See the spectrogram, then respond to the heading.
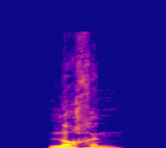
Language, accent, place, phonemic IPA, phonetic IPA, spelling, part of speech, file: German, Germany, Berlin, /ˈlɔxən/, [ˈlɔχn̩], lochen, verb, De-lochen.ogg
- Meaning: to punch (holes)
